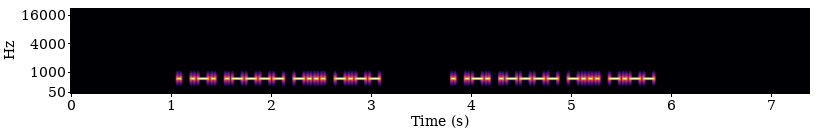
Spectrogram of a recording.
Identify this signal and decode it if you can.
Morse code, heard as a keyed tone, about 34 wpm, 700 Hz. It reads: ER1BY ER1BY
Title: DXCC-100 Call Signs - 5 Characters - Repeated 2x - 35wpm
